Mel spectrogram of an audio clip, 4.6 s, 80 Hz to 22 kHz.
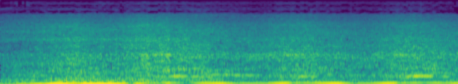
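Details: Tata 140 diesel after an engine rebuild: mismatched 150 head swapped for the correct one, two bad injectors replaced, melted piston fixed, cylinders resleeved. It revs up cleanly and holds an even drone without knocks; it runs healthy.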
